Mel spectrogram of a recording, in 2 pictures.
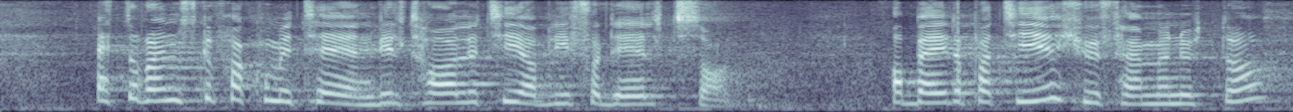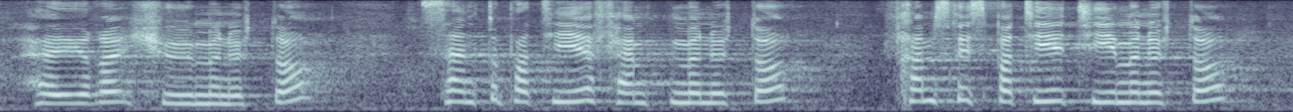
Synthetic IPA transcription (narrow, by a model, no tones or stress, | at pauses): ɛt̪əʁœnskəfʁɑːkʰʊmɪt̪ʰeːənʋɪlt̪ʰɑːlət̪ʰiːɑbliːfɔd̪eːlt̪sɔ̰n | ɑʁbæɪd̪əpʰɑt̪ʰiːəçʉːəfɛmːɪnʉt̪ːəʁhœʏʁəçʉːəmɪnʉt̪əʁ | sɛnt̪əpʰɑt̪ʰiːəfɛmt̪n̩mɪnʉt̪əʁ | fʁɛmskʁɪt̪spɑt̪ʰiːət̪ʰiːmɪnʉt̪əʁ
